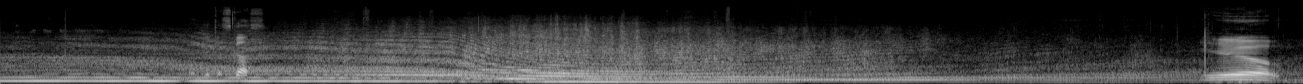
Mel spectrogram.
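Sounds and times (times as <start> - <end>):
passing motor humming: 0.0 - 13.0.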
